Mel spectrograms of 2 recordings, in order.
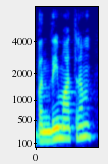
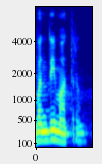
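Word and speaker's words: वन्दे मातरम्: Now my question is, what's the difference between Bande Mataram and Vande Mataram? It's just a pronunciation. Bengalis व को ब बोलते हैं, तो इसलिए उन्होंने वंदे मातरम बोला, but फिर then it turned into Vande. There's no difference.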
